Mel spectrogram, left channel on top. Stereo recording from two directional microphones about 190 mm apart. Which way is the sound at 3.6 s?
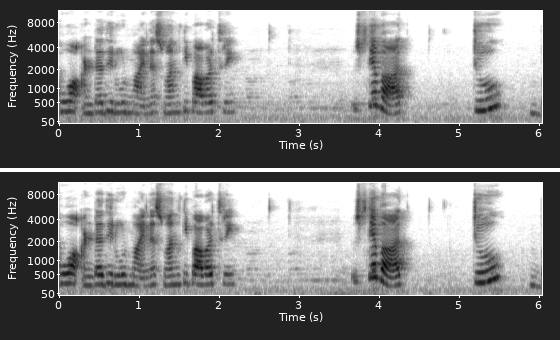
30° right (ahead or behind).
